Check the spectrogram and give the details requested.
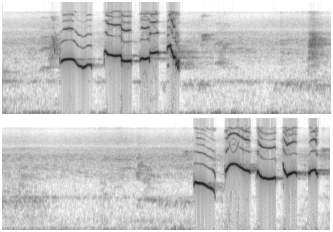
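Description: Oriental magpie-robin singing two bursts of loud, clear whistled notes that swoop and rise quickly, separated by a few seconds of quiet background.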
